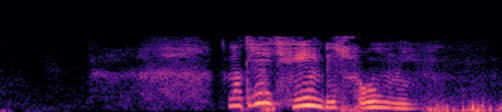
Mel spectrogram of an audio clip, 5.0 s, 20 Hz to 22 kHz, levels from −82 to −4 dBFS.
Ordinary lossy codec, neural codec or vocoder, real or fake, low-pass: MP3, 24 kbps; codec, 44.1 kHz, 2.6 kbps, DAC; fake; 7.2 kHz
